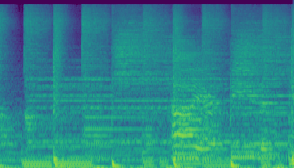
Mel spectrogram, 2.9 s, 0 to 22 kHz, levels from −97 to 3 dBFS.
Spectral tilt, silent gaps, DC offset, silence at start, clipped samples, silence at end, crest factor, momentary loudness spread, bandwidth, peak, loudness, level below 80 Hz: -4.5 dB/octave; none; under 0.1%; 0 s; under 0.1%; 0 s; 18 dB; 7 LU; over 20 kHz; -2 dBFS; -20 LUFS; -26 dBFS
